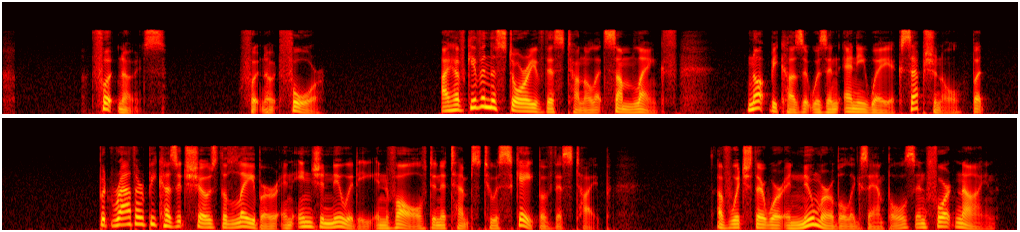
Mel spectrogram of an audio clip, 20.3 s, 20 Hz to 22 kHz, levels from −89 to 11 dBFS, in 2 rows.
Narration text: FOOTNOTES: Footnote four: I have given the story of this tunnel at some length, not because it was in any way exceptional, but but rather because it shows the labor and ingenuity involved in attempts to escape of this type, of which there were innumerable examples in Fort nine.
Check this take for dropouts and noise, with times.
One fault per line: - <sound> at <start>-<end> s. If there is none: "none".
none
